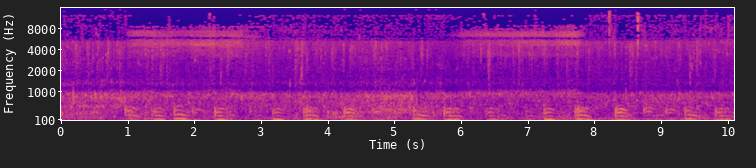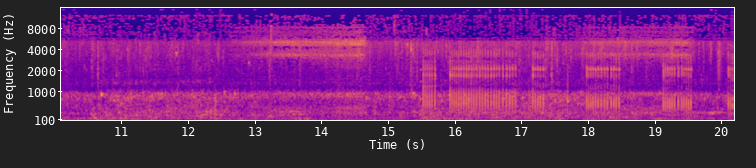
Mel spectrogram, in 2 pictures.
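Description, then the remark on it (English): Underwater coral reef ambience: a steady wash of dense crackling and snapping, with rhythmic low grunting pulses from fish that come and go, filling the whole stretch without any talking. “I'm going to leave you with some soothing coral reef sounds.”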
